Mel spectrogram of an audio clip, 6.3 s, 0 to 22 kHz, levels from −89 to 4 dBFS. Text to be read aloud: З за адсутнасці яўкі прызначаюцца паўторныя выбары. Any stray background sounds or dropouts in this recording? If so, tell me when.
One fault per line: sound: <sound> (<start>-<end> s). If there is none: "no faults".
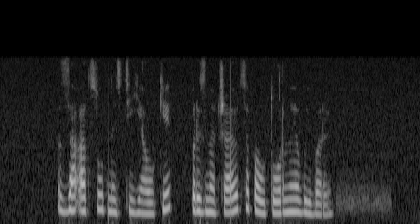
no faults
